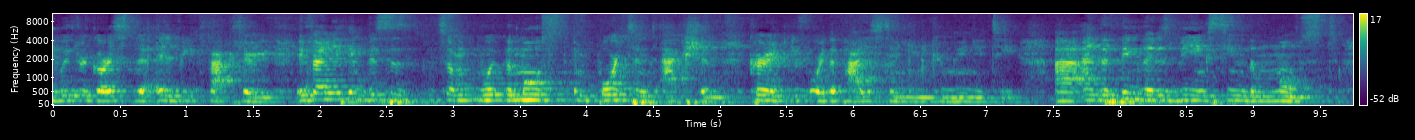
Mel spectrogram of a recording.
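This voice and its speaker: A woman giving an earnest, urgent public talk as a panel speaker, often pausing to find her words. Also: on the low side, fairly bright tone. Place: public meeting room at a panel event. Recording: echoey room from far off, faint noise.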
